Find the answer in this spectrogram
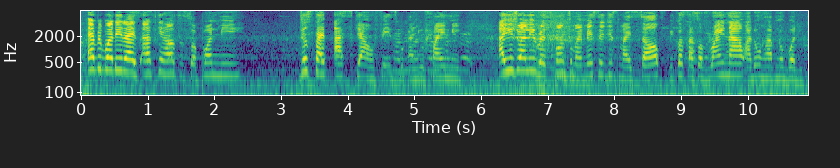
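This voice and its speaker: A woman at a fairly quick pace, with big swings in loudness and noticeable background noise. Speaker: rapper and social media personality. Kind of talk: live stream Q&A. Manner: loud at times.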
